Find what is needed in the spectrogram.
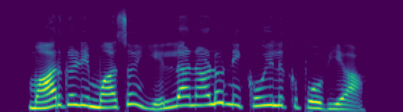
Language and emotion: Tamil, surprised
